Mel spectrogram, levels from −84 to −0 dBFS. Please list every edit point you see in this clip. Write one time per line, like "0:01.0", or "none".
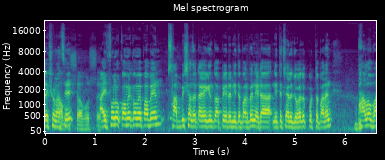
0:02.5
